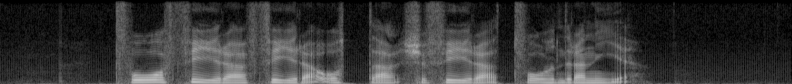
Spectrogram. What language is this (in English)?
Swedish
